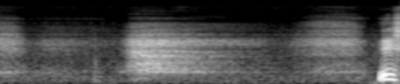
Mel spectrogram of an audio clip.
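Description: A woman's breathing close to the microphone: two short audible breaths, one about half a second in and another shortly before the end.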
